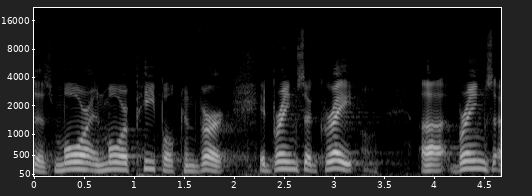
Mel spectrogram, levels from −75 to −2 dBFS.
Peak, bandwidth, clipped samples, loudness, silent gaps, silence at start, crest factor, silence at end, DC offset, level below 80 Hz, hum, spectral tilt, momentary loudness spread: -12 dBFS; 14 kHz; under 0.1%; -29 LUFS; none; 0 s; 18 dB; 0 s; under 0.1%; -66 dBFS; none; -7 dB/octave; 9 LU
